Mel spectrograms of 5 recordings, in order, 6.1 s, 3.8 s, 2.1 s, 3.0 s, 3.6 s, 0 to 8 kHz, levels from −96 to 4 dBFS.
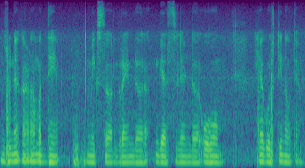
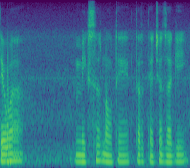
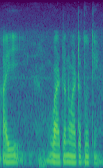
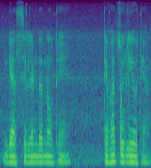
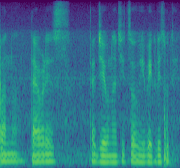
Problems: none marked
